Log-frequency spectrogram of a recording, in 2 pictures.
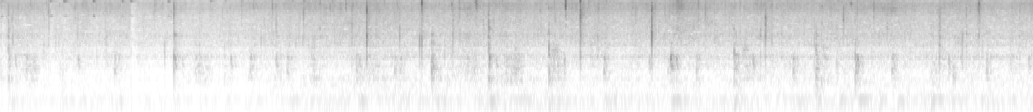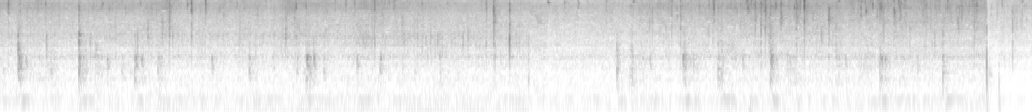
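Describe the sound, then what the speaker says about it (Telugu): Onions fry in a pan for a curry of dried prawns and cucumber, with a continuous sizzle and crackle punctuated by frequent clicks of stirring, steady and close throughout. "ఉల్లిపాయలు కూడా వేగిపోయినాయండి"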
